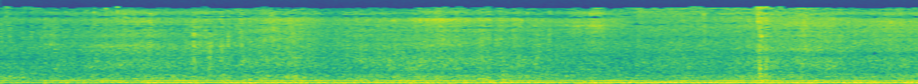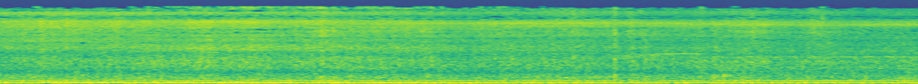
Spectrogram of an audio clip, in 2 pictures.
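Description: A small motor launch's engine running with a steady low hum as the boat manoeuvres close by and pulls away, with churning wake water and wind on the microphone.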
